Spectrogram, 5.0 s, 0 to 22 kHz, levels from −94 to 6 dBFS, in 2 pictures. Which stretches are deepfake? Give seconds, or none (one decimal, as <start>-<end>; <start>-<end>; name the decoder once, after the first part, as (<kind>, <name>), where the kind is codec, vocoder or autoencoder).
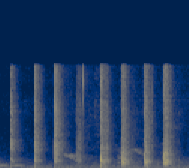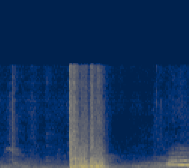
1.4-4.4 (vocoder, BigVGAN v2)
